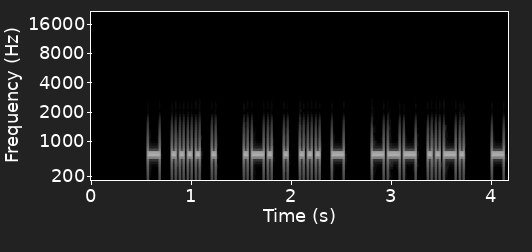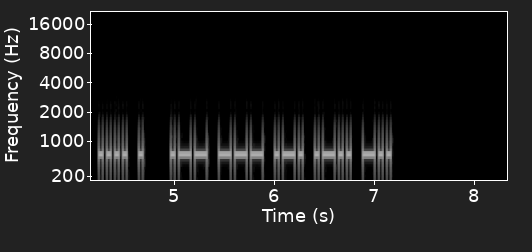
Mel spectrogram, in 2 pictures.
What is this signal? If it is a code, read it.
Morse code, heard as a keyed tone, about 30 wpm, 700 Hz. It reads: THE REST OF THE WORLD
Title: Sets of 5 Words 30wpm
